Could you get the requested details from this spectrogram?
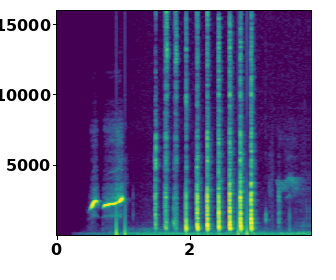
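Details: A cockatiel, singing and talking, gives a bright rising whistle, then a quick run of sharp, evenly spaced chirps.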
